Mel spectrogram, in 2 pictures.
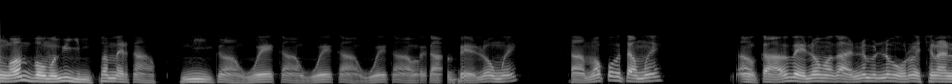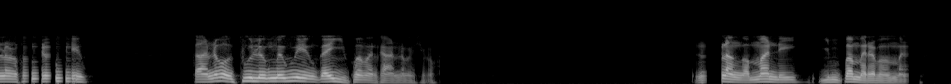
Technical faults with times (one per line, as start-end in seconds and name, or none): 4.16-4.64 packet loss with pitch repetition
9.76-10.28 packet loss with pitch repetition
16.54-16.74 packet loss with pitch repetition
18.56-18.72 packet loss with pitch repetition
